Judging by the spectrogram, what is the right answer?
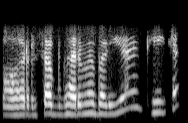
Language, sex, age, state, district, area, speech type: Hindi, female, 30-45, Madhya Pradesh, Bhopal, urban, conversation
